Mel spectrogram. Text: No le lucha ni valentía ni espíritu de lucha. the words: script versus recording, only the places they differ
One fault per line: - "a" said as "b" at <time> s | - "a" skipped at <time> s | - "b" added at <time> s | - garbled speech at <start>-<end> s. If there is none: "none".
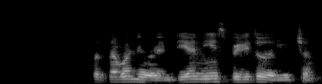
- "lucha" said as "faltaba" at 0.9 s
